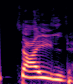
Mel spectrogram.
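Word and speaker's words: child: बहुत सिंपल है सी एच आई एल डी चाइल्ड क्या पढ़ेंगे चाइल्ड पढ़ेंगे।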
